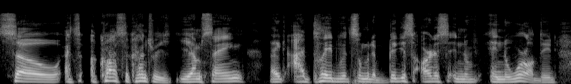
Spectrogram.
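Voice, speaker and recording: In an animated tone and with a New York accent, a man talks at a fairly quick pace and medium pitch against a quiet background. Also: dry, close sound with no echo. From US Northeast, New York City. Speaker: working DJ and YouTuber. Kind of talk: casual vlog rant.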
